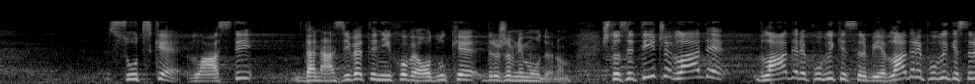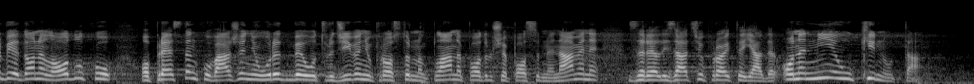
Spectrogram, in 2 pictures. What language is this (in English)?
Serbian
